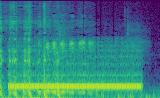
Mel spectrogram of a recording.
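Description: A single steady electronic telephone tone sounds loud, held unbroken for about two seconds before cutting off, with faint voices murmuring underneath.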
